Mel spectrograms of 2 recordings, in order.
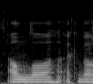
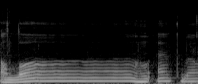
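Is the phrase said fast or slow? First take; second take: fast; slow. First: It is said quickly and fairly softly. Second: It is said slowly and drawn out. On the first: The prayer is about to begin. "L'iqama il est plus vite" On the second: It is the general call to prayer. "Ça c'est le adhan"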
